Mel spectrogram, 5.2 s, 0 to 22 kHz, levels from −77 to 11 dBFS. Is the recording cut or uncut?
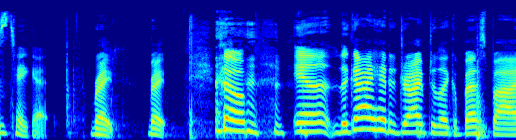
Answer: uncut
